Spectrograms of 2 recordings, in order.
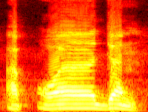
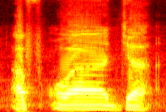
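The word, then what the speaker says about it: أفواجا: dari mati wards Hai membacanya up wajd jangan up wajan tapi afwaja itu hukum bacaannya Mad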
